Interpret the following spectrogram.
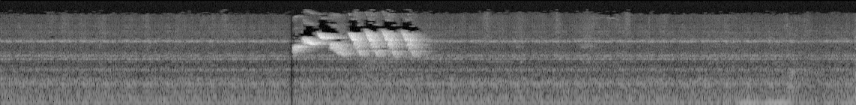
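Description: A bird chirping a rapid run of high notes, about eight in a second, starting about three seconds in, over a faint steady room hum.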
